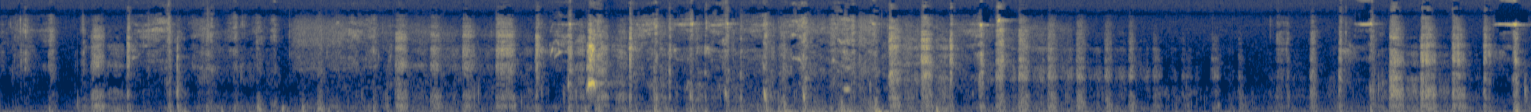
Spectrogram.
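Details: An excited Keeshond watches a rabbit in the yard. It makes short, high whines and whimpers between quick, breathy panting. Light tapping and clicking noises run throughout.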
